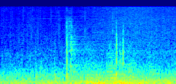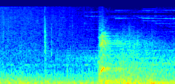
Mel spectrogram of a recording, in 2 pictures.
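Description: Soft clicks sound now and then.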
